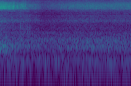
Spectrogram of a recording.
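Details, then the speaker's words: Instant Pot-style pressure cooker on first use doing the water test, about a minute and a half in: soft steady hiss with faint bubbling as the water boils while coming to pressure, normal, just before the pin pops up. "about a minute and a half in that means the water is boiling"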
